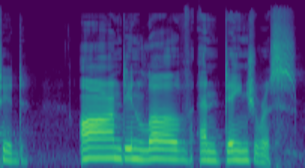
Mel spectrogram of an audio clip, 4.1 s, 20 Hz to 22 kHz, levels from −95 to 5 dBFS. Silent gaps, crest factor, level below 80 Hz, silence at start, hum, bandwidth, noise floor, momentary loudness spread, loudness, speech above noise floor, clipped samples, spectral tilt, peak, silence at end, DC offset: none; 18 dB; -72 dBFS; 0 s; none; 18.5 kHz; -68 dBFS; 12 LU; -24 LUFS; 43 dB; under 0.1%; -5.5 dB/octave; -8 dBFS; 0.15 s; under 0.1%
